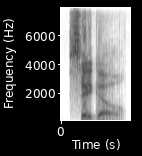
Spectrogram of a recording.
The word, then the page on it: sago: American English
